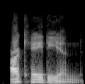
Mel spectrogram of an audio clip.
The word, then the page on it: Arcadian: American English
